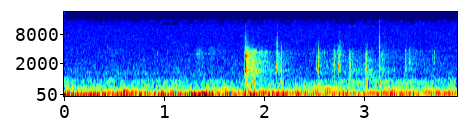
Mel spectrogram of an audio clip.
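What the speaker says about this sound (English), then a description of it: "Then we are going to type few more if conditions" Java code, a few more if conditions, being typed on a computer keyboard: a run of close, light key taps with one heavier press, spread unevenly over a constant low background hum, no speech.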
